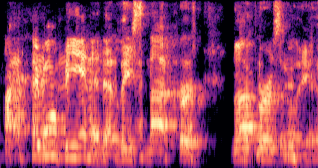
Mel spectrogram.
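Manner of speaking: high, loud and laughing through the words; real giggly protest. Real, not acted. Joking denial while laughing.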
